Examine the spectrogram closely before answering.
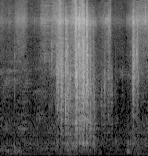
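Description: Paper pages rustle as they are turned.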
